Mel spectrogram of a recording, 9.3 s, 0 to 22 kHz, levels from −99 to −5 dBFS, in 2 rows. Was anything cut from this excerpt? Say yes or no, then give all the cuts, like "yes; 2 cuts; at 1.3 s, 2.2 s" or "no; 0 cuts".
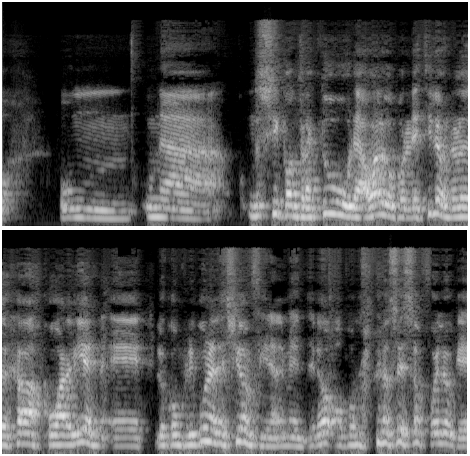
yes; 1 cut; at 6.1 s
